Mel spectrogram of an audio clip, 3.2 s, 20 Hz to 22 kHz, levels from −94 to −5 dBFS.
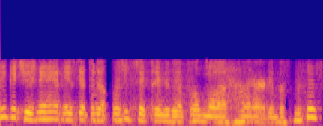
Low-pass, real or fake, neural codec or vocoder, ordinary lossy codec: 3.6 kHz; fake; codec, 16 kHz, 0.5 kbps, FreqCodec, smaller model; AAC, 16 kbps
